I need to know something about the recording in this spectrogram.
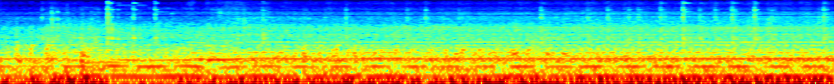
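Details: Farmer's diesel digger after service and repair with added washers: steady low diesel rumble at idle, even and unchanging with no knocks or misses; normal idle.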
